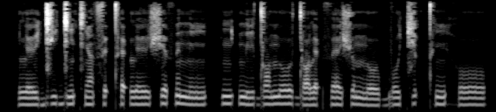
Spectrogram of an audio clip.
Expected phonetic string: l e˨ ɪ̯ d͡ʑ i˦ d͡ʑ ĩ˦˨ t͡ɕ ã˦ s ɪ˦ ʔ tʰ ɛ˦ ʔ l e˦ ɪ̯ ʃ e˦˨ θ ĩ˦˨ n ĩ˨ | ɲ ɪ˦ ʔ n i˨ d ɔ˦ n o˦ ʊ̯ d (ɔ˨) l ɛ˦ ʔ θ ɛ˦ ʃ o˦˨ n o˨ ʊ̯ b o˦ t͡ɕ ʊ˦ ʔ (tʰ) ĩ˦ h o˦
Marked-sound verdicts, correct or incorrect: correct, correct

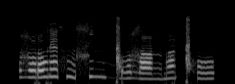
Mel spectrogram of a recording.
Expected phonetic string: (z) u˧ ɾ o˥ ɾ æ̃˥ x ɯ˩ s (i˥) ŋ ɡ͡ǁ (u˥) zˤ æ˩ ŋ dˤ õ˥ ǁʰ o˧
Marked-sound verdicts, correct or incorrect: incorrect: zˤ, correct, incorrect: u˧

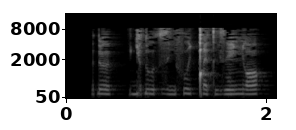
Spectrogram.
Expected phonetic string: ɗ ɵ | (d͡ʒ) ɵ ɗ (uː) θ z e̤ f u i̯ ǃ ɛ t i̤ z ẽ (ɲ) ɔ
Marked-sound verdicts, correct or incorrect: incorrect: ɟ, correct, correct

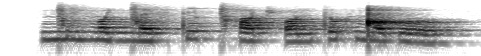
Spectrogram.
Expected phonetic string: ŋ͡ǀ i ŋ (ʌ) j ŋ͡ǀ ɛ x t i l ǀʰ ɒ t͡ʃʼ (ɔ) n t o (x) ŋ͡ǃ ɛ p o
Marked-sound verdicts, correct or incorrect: incorrect: ɔ, correct, correct

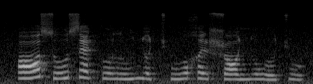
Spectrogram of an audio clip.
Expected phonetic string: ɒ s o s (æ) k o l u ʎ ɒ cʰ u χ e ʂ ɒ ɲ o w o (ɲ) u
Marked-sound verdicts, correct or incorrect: correct, incorrect: c

